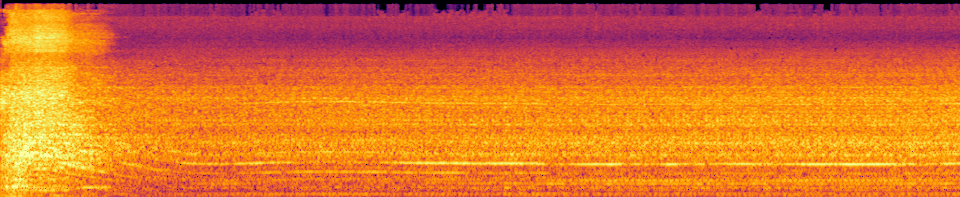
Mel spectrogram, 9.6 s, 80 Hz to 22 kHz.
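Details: 2000 Acura 3.2TL, J32 V6 with 610,451 miles, first start after replacing all intake gaskets including the lower intake manifold gasket: sharp catch settles into a smooth, even hum, rising slightly; sounds healthy; normal running.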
